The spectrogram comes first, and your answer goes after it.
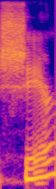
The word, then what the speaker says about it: Shere: It is indeed, as you mentioned, the Hite report by, is it Shere Hite? Shere Hite. Like Shere CHER, yeah. Yeah, and it's like CHER, but she spells it SHERE.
